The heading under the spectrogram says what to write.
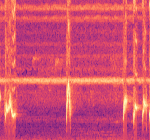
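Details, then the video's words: Red-whiskered bulbul fighting song used for training and exciting decoy birds: a brisk warbled phrase, a lone sharp note at mid-clip, then a fresh series of quick chirpy whistles, all above a steady faint high hum. "CHÀO MÀO HÓT GỌI BỔI CHÉ CĂNG ĐÉT QUÁ HAY - KÍCH CHIM NHANH CĂNG LỬA"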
